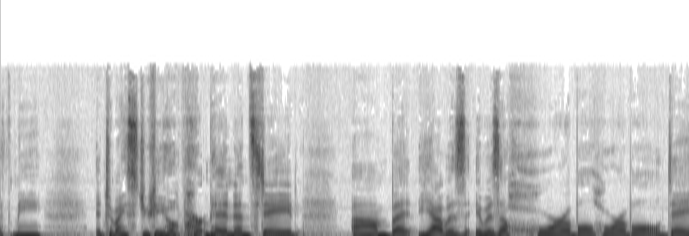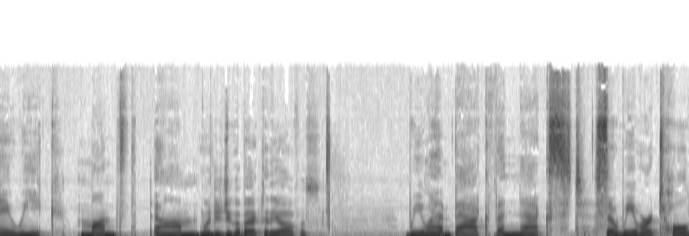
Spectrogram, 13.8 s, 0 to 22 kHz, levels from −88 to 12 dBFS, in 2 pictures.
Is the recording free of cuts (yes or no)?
yes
